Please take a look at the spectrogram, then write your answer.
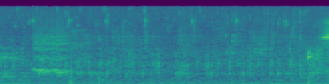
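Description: Bear fat cracklings frying in a pan while the last fat renders out, giving a steady, fairly close bubbling crackle with scattered pops throughout and no talking.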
